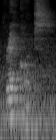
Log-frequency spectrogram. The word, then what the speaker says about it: record: Records. So for record, the stress will be where? In the first syllable.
